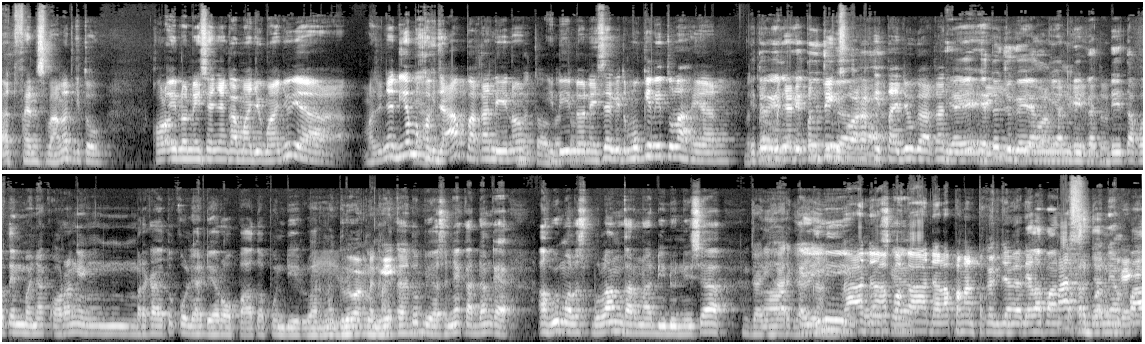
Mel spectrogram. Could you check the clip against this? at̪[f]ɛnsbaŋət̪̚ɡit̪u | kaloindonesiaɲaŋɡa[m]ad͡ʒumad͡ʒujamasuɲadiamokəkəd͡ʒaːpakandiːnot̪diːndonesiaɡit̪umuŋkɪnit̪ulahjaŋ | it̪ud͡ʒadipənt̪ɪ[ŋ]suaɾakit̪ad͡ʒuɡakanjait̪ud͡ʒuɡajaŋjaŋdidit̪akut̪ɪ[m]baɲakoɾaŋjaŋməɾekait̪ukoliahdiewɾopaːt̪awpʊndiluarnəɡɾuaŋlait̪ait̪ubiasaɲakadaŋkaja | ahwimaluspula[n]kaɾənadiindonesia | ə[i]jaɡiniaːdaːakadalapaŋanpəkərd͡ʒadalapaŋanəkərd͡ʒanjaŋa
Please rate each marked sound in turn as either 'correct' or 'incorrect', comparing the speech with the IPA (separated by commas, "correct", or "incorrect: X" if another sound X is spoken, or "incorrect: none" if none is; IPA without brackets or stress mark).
correct, correct, correct, incorrect: n, incorrect: ŋ, incorrect: a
